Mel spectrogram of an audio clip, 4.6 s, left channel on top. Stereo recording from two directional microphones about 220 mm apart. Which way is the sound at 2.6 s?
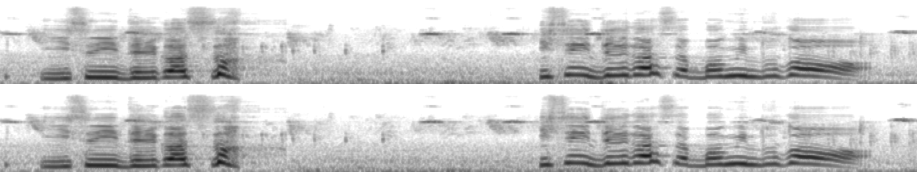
10° right (ahead or behind).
